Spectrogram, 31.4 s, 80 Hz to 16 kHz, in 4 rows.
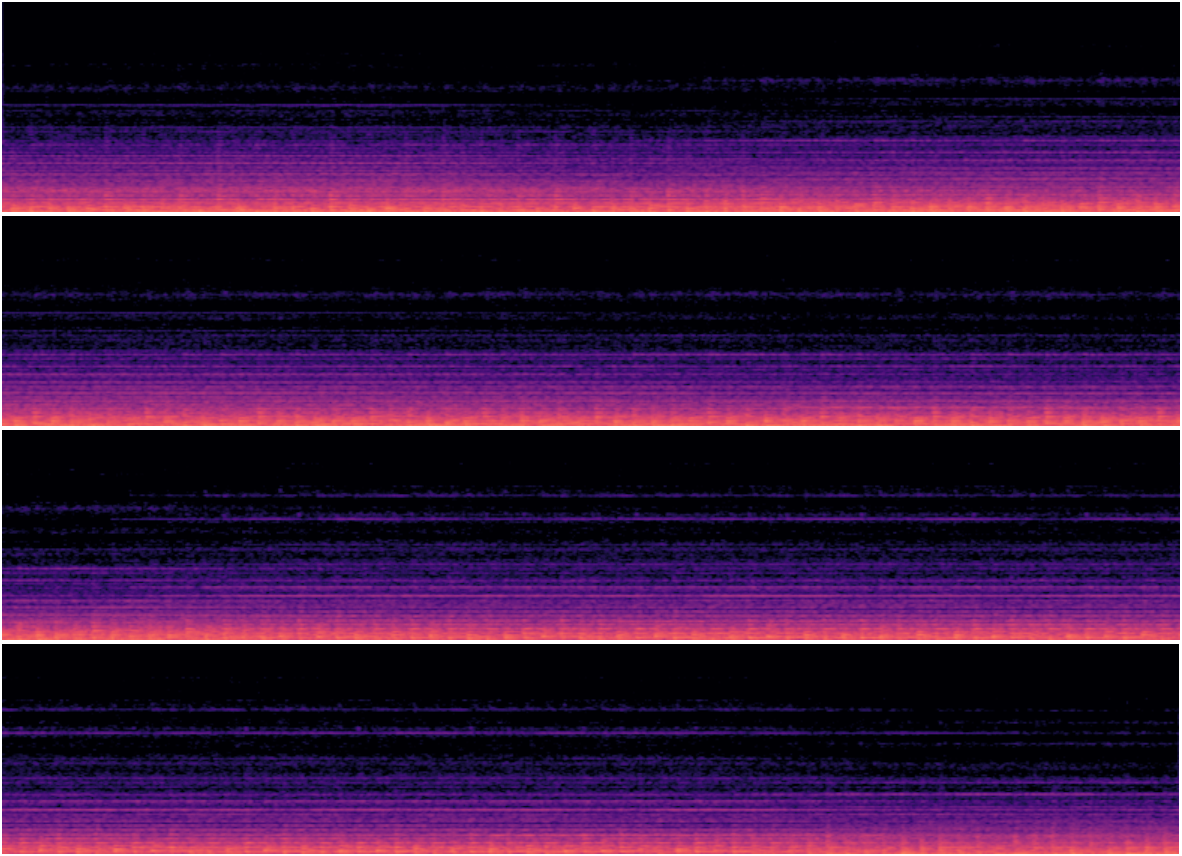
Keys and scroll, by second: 15.8-16.8 typing.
